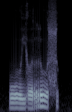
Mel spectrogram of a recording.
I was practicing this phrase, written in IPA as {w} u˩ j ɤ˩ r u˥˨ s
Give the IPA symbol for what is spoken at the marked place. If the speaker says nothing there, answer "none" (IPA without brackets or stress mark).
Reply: w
